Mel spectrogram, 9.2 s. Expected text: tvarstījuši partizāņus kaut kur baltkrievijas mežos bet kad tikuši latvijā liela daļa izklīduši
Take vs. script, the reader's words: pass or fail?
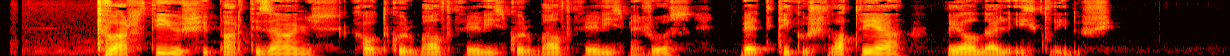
fail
